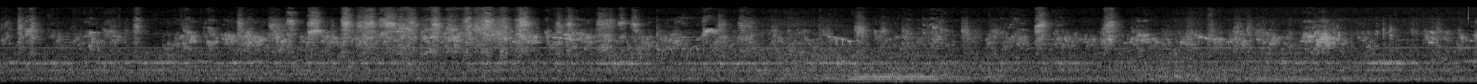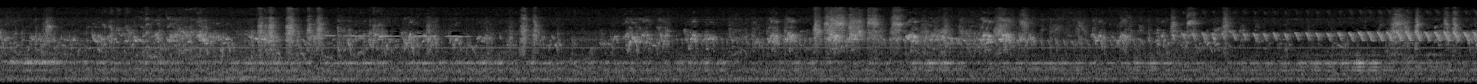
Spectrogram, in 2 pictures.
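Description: Many small birds chirping and squawking continuously, with a fast trill near the end, over a steady hum.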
